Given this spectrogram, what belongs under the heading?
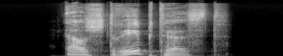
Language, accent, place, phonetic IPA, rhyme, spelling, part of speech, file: German, Germany, Berlin, [ɛɐ̯ˈʃtʁeːptəst], -eːptəst, erstrebtest, verb, De-erstrebtest.ogg
- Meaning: inflection of erstreben: 1. second-person singular preterite 2. second-person singular subjunctive II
